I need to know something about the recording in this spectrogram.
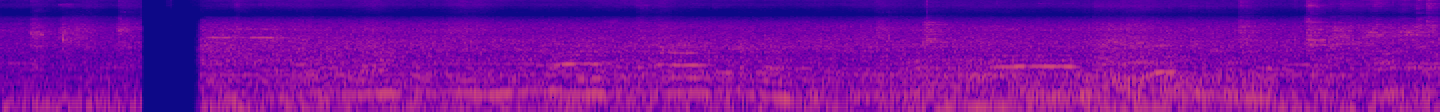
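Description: Other people chatter in the background.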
